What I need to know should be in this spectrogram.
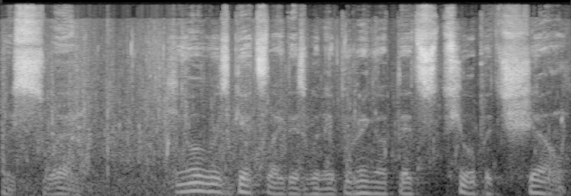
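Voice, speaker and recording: A man's voice: low voice, takes it slowly, noisy background. A man playing a protective, earnest merman in an audio story, speaking bluntly and a little formally to the listener. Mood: worried, wistful. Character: gruff, protective male merfolk, loyal patrolling adventurer. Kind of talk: audio drama roleplay addressed to listener.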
